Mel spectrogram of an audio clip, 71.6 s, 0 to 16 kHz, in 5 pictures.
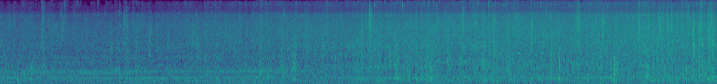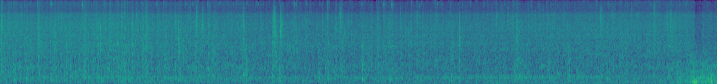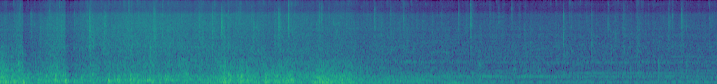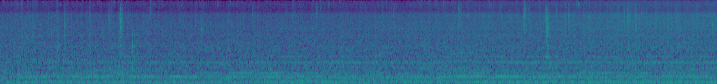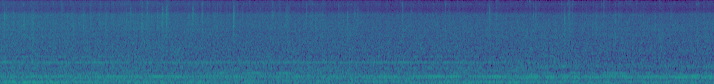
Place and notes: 1919 7th street Berkeley
sound of ice hail, passing train and storm, all of that while listening Crawl Unit / Drone 2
